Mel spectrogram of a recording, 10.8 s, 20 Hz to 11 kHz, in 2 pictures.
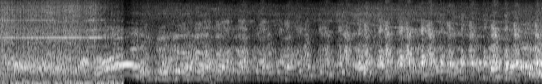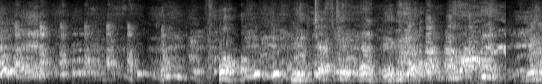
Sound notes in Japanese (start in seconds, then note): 5.5 笑い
